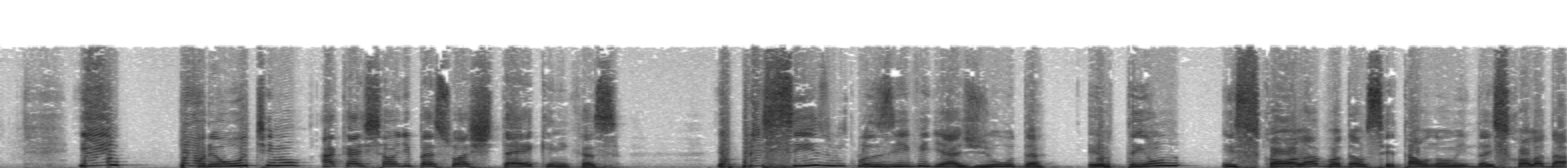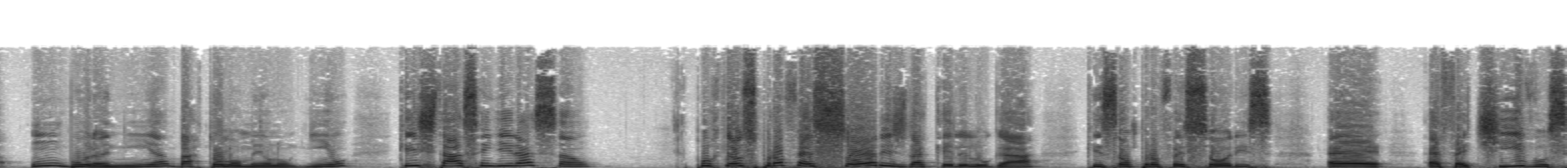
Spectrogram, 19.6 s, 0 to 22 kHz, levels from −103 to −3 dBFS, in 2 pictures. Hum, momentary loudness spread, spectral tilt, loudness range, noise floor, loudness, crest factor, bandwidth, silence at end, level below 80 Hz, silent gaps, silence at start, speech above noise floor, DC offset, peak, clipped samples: none; 7 LU; -3 dB/octave; 2 LU; -48 dBFS; -14 LUFS; 14 dB; 16.5 kHz; 0 s; -38 dBFS; none; 0.15 s; 33 dB; under 0.1%; -2 dBFS; under 0.1%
